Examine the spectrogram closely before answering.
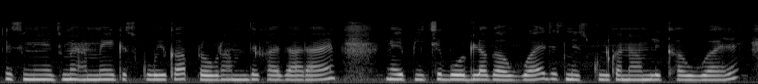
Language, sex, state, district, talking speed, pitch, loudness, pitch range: Hindi, female, West Bengal, Dakshin Dinajpur, 195 wpm, 220 Hz, -26 LUFS, 215-230 Hz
